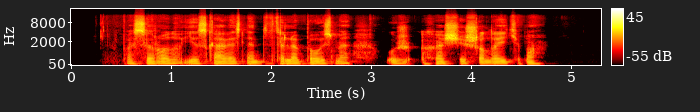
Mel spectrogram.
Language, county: Lithuanian, Klaipėda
